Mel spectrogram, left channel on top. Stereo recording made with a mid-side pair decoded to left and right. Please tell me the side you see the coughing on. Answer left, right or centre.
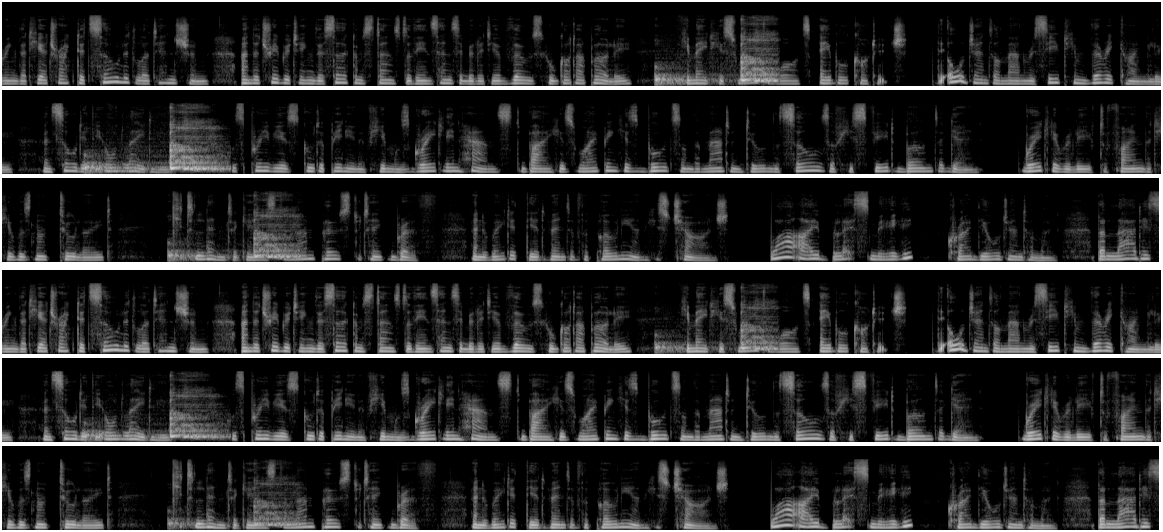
left.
